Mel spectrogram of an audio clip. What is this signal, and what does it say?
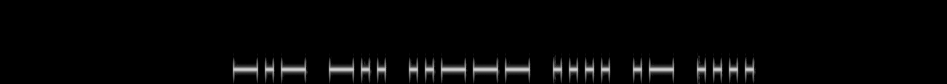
Morse code, heard as a keyed tone, about 15 wpm, 700 Hz. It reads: KD2HAH
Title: USA Call Signs - 6 Characters - Repeated 3x - 15wpm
